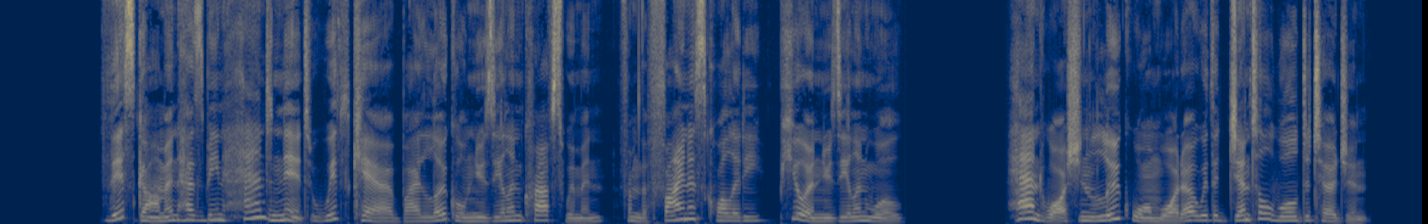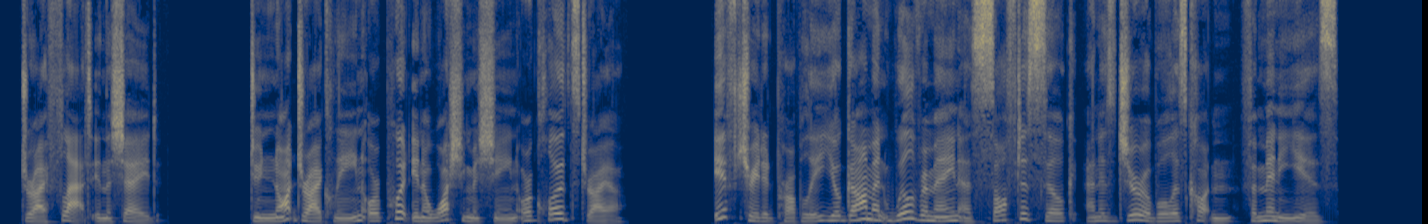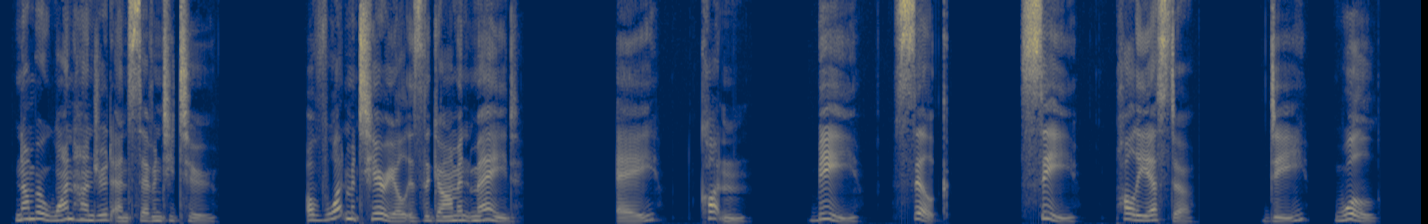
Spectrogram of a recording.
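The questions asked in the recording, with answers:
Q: Of what material is the garment made?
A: D: Wool.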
